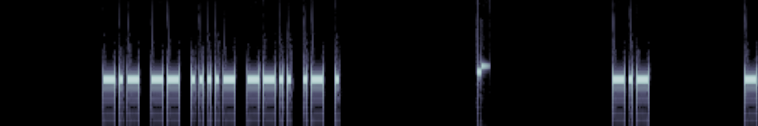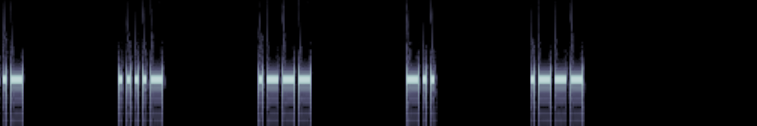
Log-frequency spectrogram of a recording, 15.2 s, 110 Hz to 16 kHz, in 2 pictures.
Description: Morse code, heard as a keyed tone, about 30 wpm, spaced as for 13 wpm, 700 Hz. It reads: KM4ZAE KK4JDJ
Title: USA Call Signs - 8x Character Spacing - 30wpm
